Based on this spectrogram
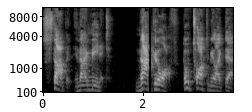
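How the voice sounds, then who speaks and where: Growling through a put-on character voice, a man speaks at a moderate pace and a fairly high pitch, with big swings in loudness. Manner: firm, assertive, commanding.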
